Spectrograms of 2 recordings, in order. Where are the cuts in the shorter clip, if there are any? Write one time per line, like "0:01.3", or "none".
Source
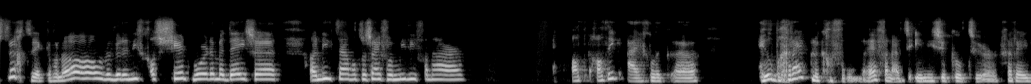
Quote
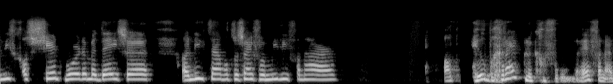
0:04.6

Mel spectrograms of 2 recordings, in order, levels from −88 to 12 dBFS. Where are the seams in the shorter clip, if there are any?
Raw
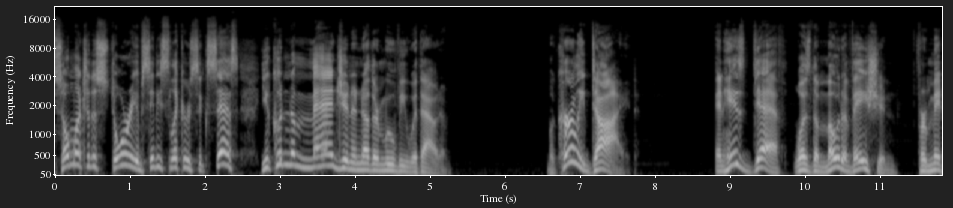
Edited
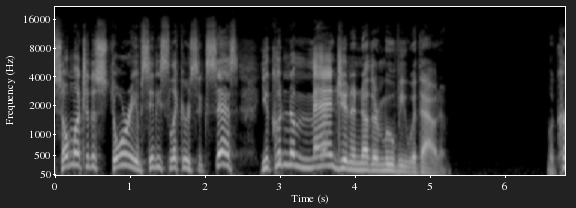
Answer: none

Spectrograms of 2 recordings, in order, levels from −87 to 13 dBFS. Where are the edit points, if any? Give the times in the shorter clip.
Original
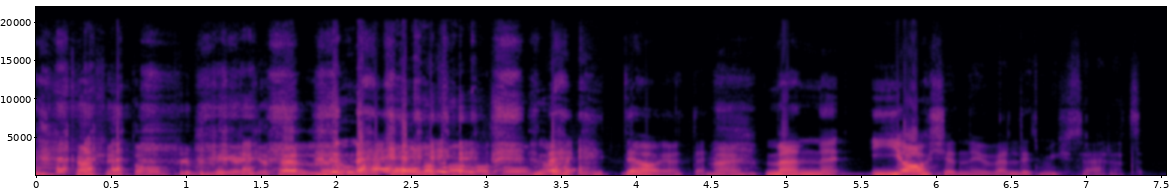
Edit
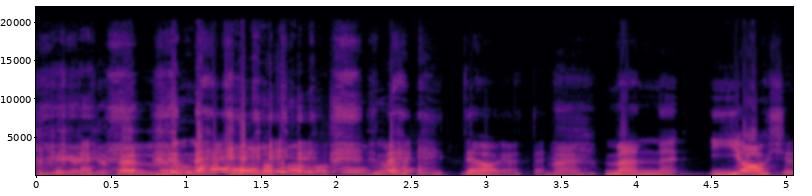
none

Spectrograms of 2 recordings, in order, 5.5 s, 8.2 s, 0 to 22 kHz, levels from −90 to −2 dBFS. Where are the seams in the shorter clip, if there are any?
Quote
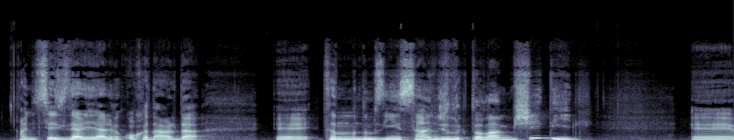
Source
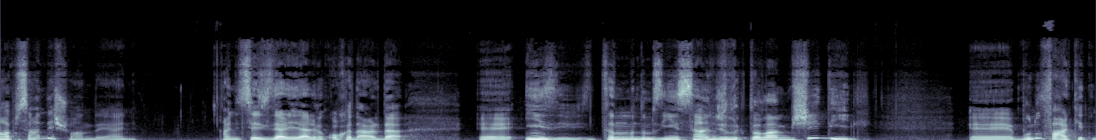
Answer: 0:02.4

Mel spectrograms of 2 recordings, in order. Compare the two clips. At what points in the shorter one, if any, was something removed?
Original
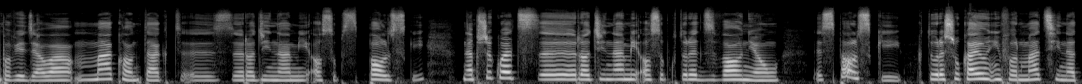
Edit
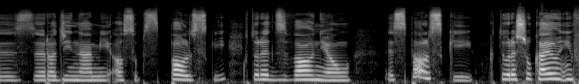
0:02.4

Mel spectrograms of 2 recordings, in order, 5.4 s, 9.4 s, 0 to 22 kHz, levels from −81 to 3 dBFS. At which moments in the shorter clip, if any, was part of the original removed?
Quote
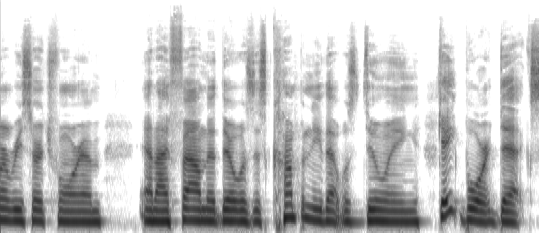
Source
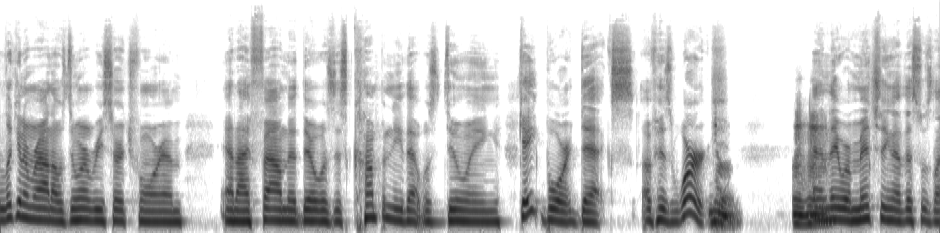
none

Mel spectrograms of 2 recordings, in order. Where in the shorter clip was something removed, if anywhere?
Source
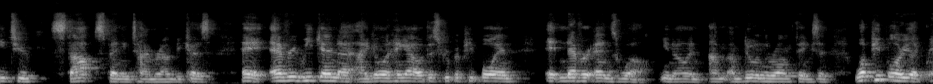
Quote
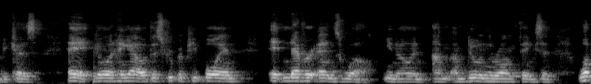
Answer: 0:00.9

